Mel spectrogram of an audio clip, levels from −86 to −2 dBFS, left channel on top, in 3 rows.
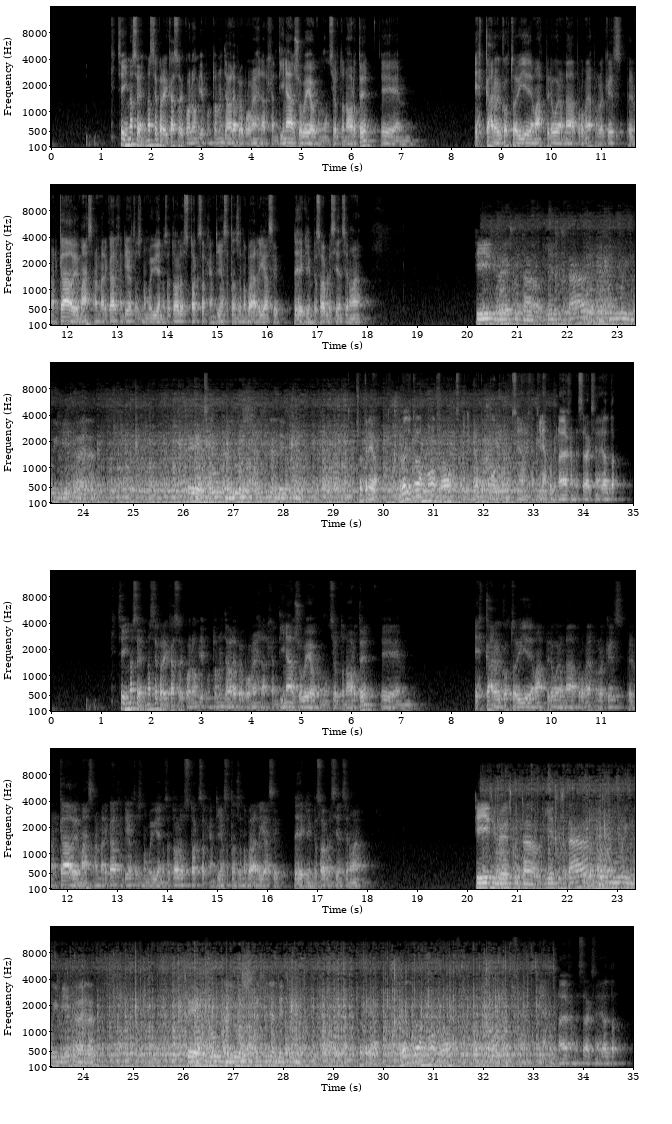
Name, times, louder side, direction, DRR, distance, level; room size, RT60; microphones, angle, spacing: voice 1, 1.3-7.2 8.5-16.2 16.5-17.9 29.5-30.0 30.3-34.6, left 4 dB, 70° left, 0.6 m, -28 dB
voice 2, 20.1-24.7 26.1-28.5, right 1 dB, 90° right, 1.1 m, -27 dB
sound 1, 20.2-33.4, right 1 dB, 60° right, 1.1 m, -27 dB
8.9 x 4.6 x 4.4 m
head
